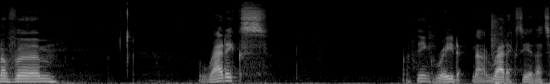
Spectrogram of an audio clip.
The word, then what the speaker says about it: Radix: Radix, I think Radix, yeah, that's how you pronounce it, is one that just, I think, yeah, in October released a stable for version 4.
